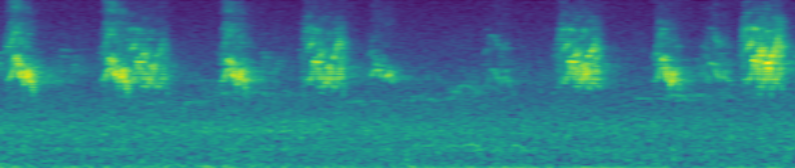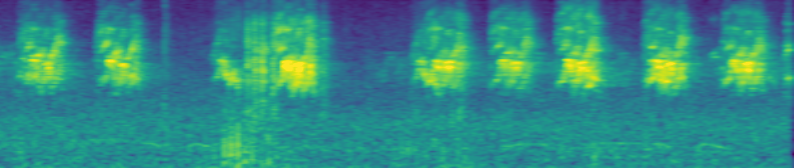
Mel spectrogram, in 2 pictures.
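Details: Young sparrows about to leave their nest box on an old apple tree in Bavaria, being fed by both parents. Rasping high chirps repeat about once a second, loudening toward the end, with a brief flutter of wings midway.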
